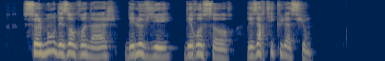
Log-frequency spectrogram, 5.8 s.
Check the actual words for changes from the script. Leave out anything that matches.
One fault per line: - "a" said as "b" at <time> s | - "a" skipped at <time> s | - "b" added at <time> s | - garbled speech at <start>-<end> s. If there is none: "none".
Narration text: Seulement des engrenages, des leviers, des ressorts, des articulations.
none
